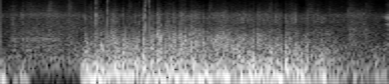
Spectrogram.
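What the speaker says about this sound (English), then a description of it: "Yeah, that is windy." Strong gusts roar across a sailboat at sea, buffeting the microphone in a loud, rumbling rush that swells suddenly after a quieter opening second and stays heavy.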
